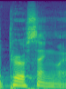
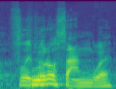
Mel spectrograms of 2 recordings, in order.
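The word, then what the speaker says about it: Purosangue: The Pro Segway, I believe no. so it's pronounced. Filippo? Puro sangue. Oh, God. Great, thank you. The puro so song.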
